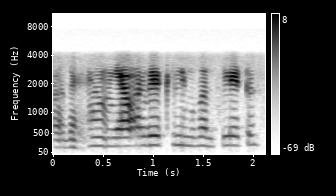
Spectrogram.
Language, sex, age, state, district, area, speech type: Kannada, female, 60+, Karnataka, Gadag, rural, conversation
